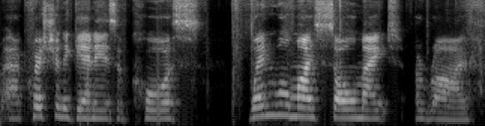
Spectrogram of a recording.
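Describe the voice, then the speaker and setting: A woman's voice: medium pitch, fairly bright tone, a little hiss or hum. A middle-aged woman with an Australian accent giving informal spiritual guidance to camera as a tarot reader, stressing her points with repetition. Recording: distant microphone.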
